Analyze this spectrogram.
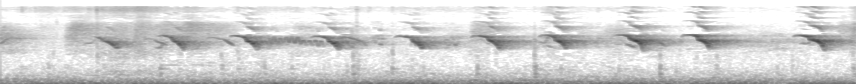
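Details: Chicks of a hen giving a steady string of about eleven shrill, falling peeps, roughly three per second, against a low, constant hum.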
